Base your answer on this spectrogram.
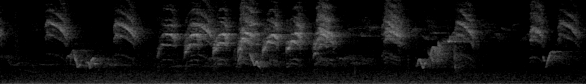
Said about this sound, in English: Part of me wants to say that's what all those excited calls are about. They want the natural area. But five gnatcatchers moving among small trees and big rocks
